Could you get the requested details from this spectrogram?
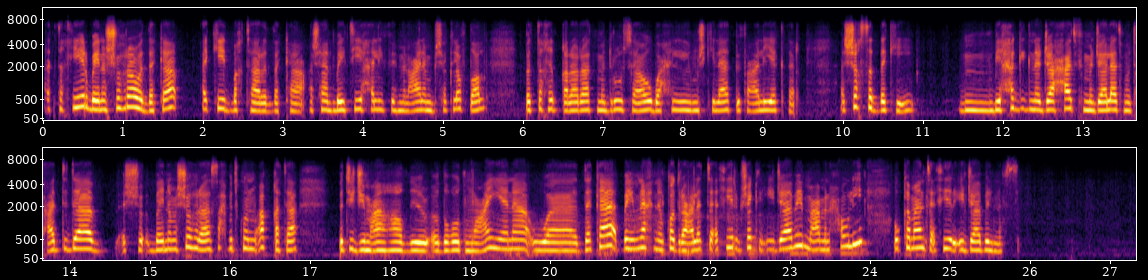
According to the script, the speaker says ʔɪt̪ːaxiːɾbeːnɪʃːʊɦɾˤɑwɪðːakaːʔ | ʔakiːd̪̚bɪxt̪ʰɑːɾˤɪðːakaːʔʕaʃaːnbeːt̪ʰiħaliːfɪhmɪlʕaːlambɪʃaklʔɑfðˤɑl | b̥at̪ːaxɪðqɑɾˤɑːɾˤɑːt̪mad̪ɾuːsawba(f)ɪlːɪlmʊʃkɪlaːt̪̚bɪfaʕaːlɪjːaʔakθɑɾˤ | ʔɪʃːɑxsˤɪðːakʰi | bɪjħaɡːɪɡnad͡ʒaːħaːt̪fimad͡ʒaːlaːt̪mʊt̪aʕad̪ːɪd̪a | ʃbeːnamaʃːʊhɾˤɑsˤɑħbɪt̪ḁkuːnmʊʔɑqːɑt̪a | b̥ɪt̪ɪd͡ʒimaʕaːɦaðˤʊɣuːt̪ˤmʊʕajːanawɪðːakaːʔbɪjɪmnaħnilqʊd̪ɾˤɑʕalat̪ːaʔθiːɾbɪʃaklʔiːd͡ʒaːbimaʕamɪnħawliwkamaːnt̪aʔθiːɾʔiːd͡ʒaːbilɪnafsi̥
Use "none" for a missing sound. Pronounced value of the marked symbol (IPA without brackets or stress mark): ħ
